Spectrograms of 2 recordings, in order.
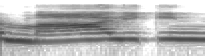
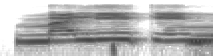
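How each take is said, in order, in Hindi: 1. पहला स्वर लंबा खींचा जाता है। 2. पहला स्वर छोटा रखा जाता है। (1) "मालिकिन नास नहीं करेंगे" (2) "हमने मीम को भी लंबा नहीं करना"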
